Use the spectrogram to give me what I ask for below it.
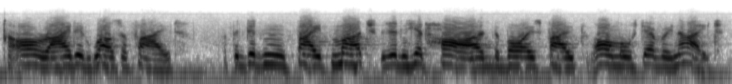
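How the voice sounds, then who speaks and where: In a 1950s radio drama, an actress voices a talkative, excitable middle-aged widow who runs a candy store, repeating herself in simple, slightly broken grammar. Her natural, mid-range female voice moves at normal speed, animated and insistent, on a noisy vintage broadcast recording.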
